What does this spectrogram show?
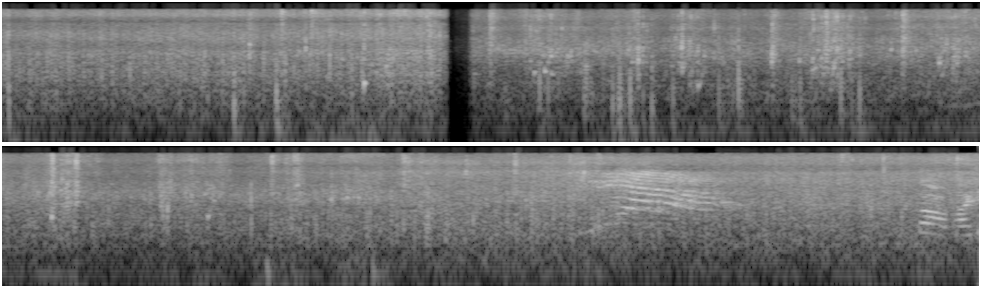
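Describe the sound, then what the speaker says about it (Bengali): Heavy rain pours down on a garden with okra plants, a dense, loud patter of drops that never lets up, with a few brief sharper splashes and a faint high chirp near the end. "আর বৃষ্টি হচ্ছে"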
